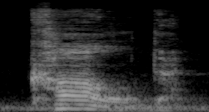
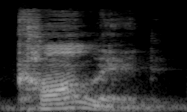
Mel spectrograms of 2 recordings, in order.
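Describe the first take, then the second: First: One syllable, ending in a plain d sound. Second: Two syllables, with the ed ending fully voiced. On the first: This is how it is said today. "la E queda muda y se pronuncia solamente la D" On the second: This is how it was said centuries ago. "Se pronunciaba tanto la E como la D"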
